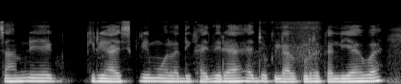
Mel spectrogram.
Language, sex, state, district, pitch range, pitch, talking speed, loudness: Hindi, male, Jharkhand, Palamu, 135-145 Hz, 140 Hz, 240 wpm, -13 LUFS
